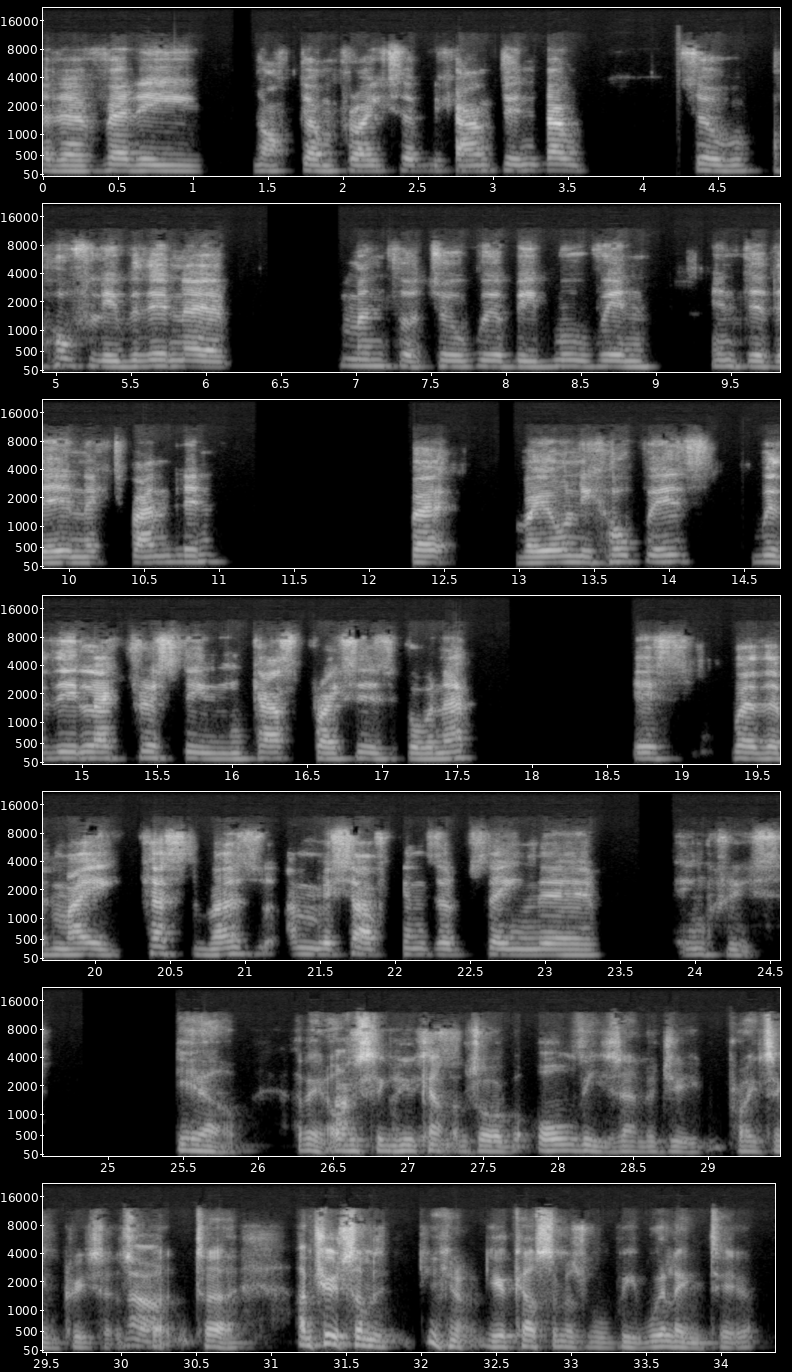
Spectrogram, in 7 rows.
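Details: Adult man with genetically confirmed spinocerebellar ataxia type 14, which his brother also has; ataxic dysarthria.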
